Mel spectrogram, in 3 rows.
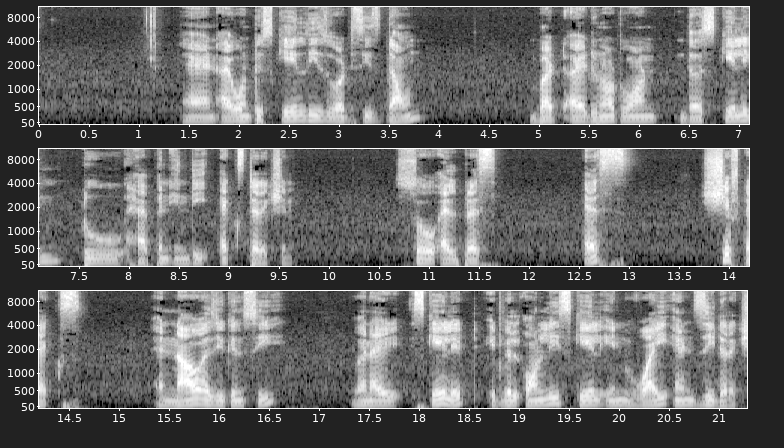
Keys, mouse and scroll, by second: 0.6-12.6 middle drag, 12.6 s.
